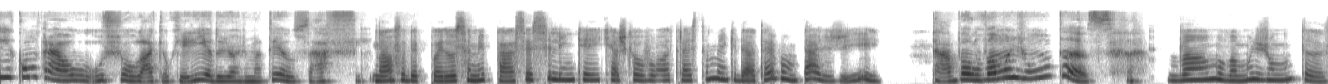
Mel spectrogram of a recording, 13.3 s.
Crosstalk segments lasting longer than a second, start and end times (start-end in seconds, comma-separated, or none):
none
